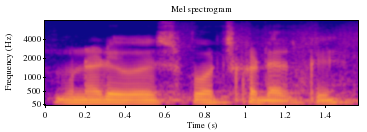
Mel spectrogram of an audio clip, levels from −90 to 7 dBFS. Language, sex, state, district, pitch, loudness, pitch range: Tamil, male, Tamil Nadu, Nilgiris, 100 Hz, -18 LUFS, 95-100 Hz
